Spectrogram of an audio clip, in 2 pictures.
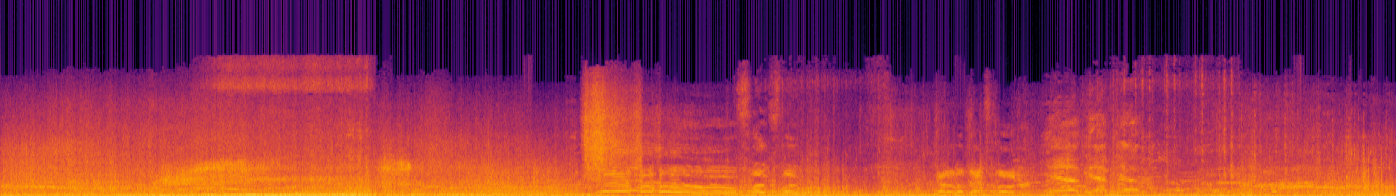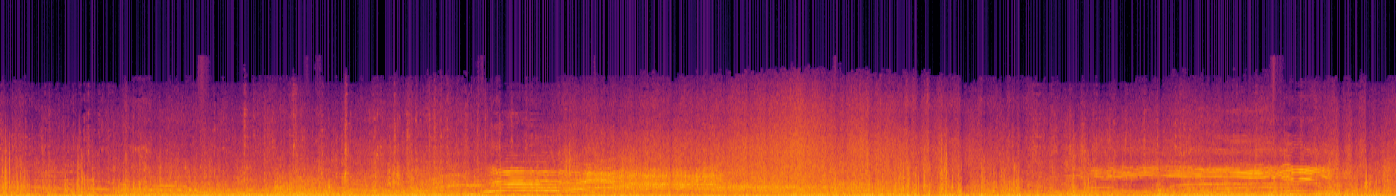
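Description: Wind roars loudly past a microphone on a fast ride.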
